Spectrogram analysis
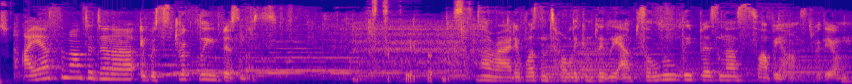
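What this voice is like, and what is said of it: Bad put-on accent. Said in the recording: “this final accent of this lady who almost killed me ... That's just bad, dude. ... How painful is that? ... it really is bad ... I'd just love to hear her regular voice”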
